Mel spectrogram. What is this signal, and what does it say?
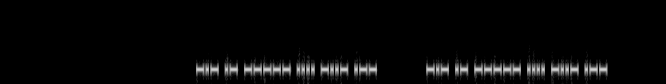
Morse code, heard as a keyed tone, about 46 wpm, 700 Hz. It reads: KA0HXW KA0HXW
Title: USA Call Signs - 6 Characters - Repeated 2x - 50wpm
